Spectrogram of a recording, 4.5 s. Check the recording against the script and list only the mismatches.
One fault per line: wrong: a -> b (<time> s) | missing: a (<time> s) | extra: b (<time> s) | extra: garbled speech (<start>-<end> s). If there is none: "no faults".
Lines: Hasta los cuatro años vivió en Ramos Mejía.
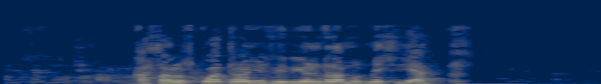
no faults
